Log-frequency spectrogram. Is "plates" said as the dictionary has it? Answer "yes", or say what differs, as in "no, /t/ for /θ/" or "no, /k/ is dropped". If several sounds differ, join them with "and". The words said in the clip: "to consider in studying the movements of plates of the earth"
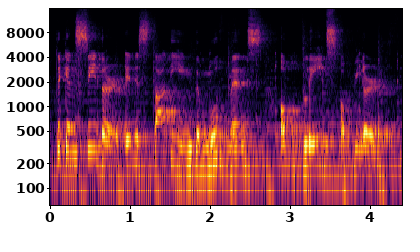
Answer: no, /b/ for /p/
